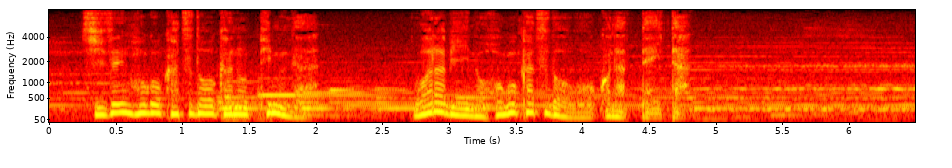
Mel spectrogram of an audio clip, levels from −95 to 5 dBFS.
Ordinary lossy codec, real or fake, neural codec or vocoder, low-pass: none; real; none; none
